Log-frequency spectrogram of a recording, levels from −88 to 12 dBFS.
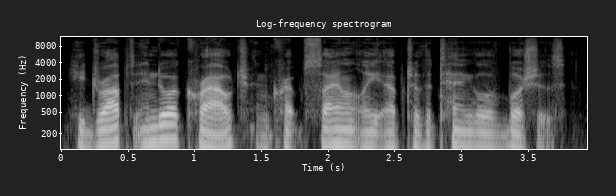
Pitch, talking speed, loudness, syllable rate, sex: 110 Hz, 215 wpm, -19 LUFS, 5.4 syllables/s, male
